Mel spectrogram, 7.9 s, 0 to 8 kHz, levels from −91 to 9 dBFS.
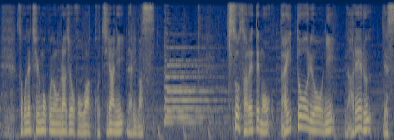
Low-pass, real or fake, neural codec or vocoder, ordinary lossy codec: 7.2 kHz; real; none; none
